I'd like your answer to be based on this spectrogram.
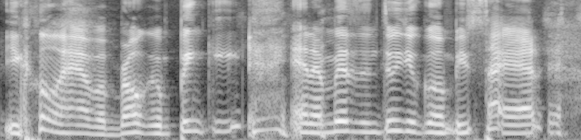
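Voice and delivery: put-on high, babying taunt; mock pity. Mockingly babying someone over injury.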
